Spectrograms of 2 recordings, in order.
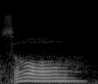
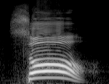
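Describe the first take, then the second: First: The name is said quietly and calmly. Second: The name is shouted loudly. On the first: The call is mild and gentle. The speaker calls it wrong. "it's not Christ going" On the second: The call is forceful and urgent. The speaker calls it right. "why did I yell that?"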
